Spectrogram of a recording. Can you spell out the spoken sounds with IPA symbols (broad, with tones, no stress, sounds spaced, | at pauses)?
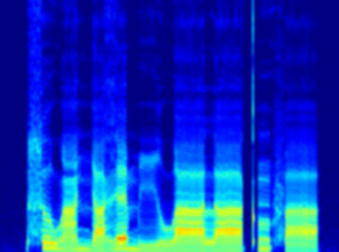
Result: s ʊ˦ w ã˨˦ ɲ a˨ ɣ ɛ˦ m iː˨ w aː˨ l aː˨ kʼ ũ˦ f a˨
